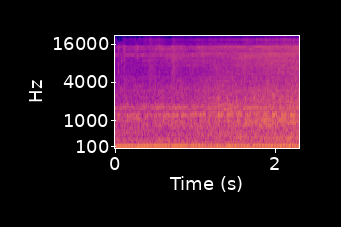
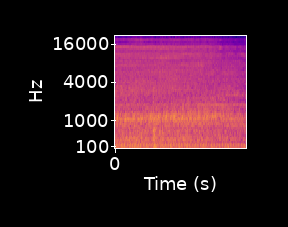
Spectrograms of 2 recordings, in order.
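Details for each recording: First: 2001 Chevy Lumina started after sitting a long time: rough, shaky idle with a loose knocking pulse about three per second just after start-up. The engine is shaking but fires right up and is expected to smooth out; cause not confirmed. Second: 2001 Chevy Lumina, moments after a rough start following long storage: steady, light idle hum with no misses as the engine settles and sounds better and better. Normal idle.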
